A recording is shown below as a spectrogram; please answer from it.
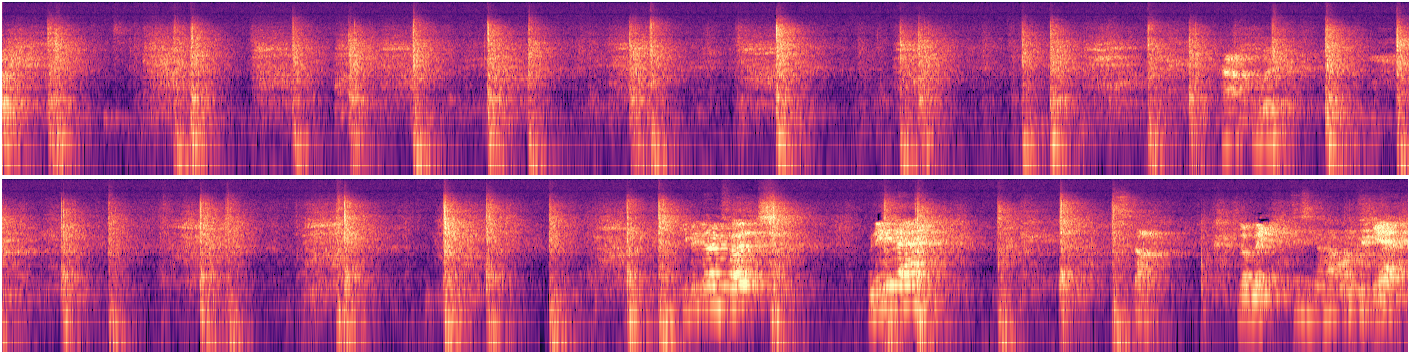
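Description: Repeated thuds of trainer-clad feet landing on rubber gym floor mats during squat jumps, about one or two landings a second.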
